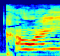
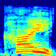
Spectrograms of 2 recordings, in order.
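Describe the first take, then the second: First: The word is drawn out long. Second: The word is said short and clipped. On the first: The speaker calls it right. "이렇게 길게 빼시면 되게 좋아요" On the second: The speaker calls it wrong. "이렇게 짧게 하지 마시고요"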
